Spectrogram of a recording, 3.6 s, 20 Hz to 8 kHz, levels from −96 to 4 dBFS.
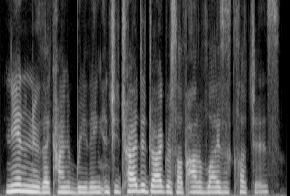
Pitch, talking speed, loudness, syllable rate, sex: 210 Hz, 265 wpm, -16 LUFS, 6.2 syllables/s, female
